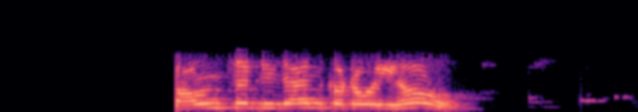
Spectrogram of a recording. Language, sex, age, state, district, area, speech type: Hindi, female, 60+, Uttar Pradesh, Hardoi, rural, conversation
